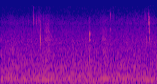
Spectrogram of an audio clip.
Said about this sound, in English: This is the chocolate peanut butter pie Oreo. Okay, I'm chewing.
